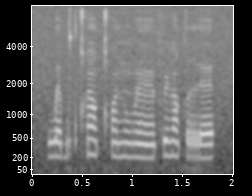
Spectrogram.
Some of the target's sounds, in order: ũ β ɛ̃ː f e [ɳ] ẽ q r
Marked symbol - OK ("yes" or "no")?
yes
